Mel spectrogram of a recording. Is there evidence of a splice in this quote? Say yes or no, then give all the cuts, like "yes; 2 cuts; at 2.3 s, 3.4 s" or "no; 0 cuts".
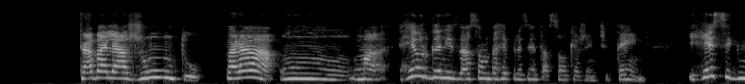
no; 0 cuts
